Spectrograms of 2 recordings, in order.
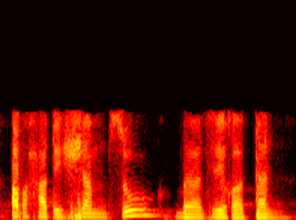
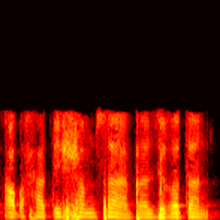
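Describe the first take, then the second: First: The endings are -u and -an. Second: The endings are -a and -an. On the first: Subject is nominative and predicate is accusative. The speaker calls it right. "yang benar" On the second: The subject is wrongly put in the accusative case. The speaker calls it wrong. "ini juga salah, juga keliru"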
